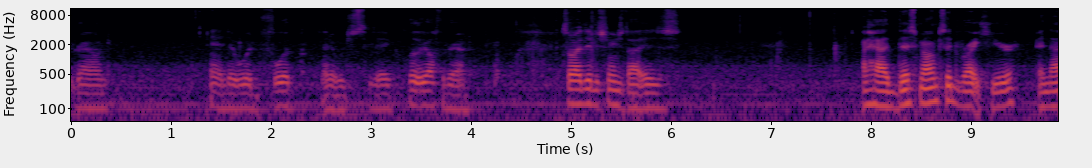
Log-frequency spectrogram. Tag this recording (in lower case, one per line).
speech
